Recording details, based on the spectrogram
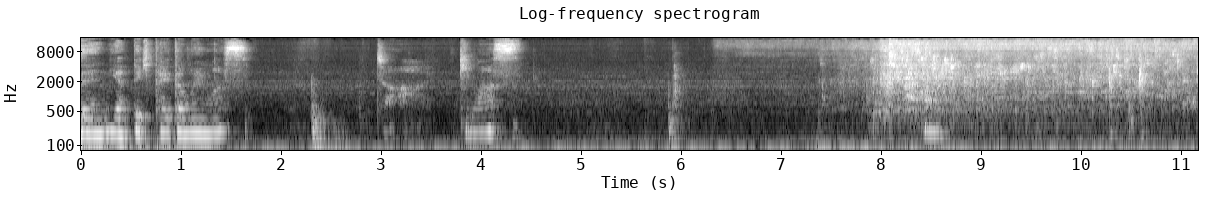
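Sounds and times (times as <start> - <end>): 
speech: 0.0 - 1.7, 2.3 - 4.5, 5.8 - 6.1
shower running at a gentle low flow: 6.4 - 11.1.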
